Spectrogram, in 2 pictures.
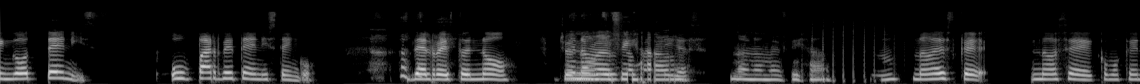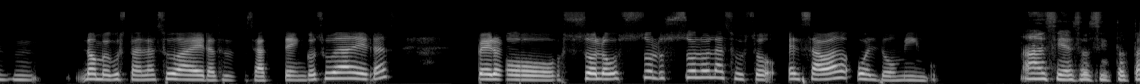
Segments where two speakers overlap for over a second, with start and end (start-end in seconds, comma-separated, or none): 5.6-6.9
